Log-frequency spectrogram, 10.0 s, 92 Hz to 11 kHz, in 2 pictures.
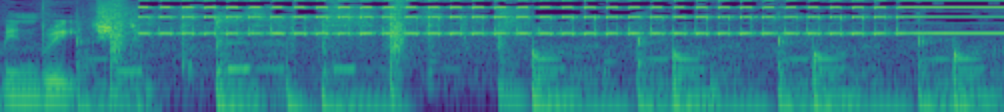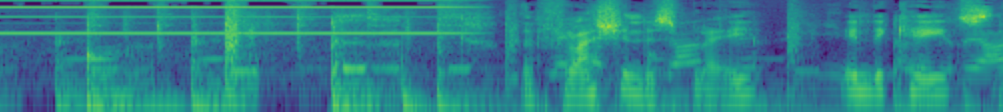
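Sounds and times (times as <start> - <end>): background music with steady beat: 0.5 - 10.0
high-pitched electronic beep: 0.7 - 7.4.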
